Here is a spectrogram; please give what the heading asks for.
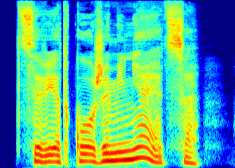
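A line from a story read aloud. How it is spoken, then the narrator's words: Doctor's exclamation. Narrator (Russian): воскликнул врач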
